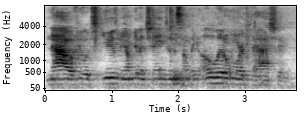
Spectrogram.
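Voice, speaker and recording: A man playing a vain, self-satisfied young prince in comic readers theatre, smooth-talking and breezy. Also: on the high side, steady tone, quick pace, a bit bright, natural voice. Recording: roomy, distant stage recording, faint noise.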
